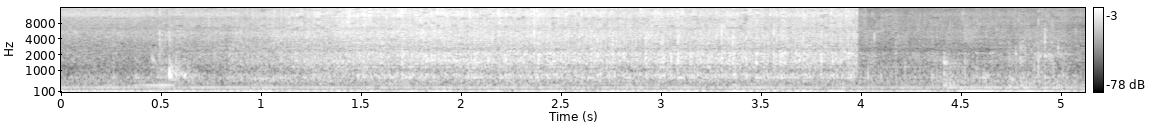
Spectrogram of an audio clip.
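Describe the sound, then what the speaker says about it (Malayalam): Tomato paste sizzles and fries in a pan for a palak paneer base, a close, steady hiss of sautéing with faint stirring scrapes and no talk. "ടൊമാറ്റോയുടെ പച്ചമണമൊക്കെ മാറിടം വരെ ഒന്ന് നല്ലോണം ഒന്ന് വഴറ്റിയെടുക്കുക"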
